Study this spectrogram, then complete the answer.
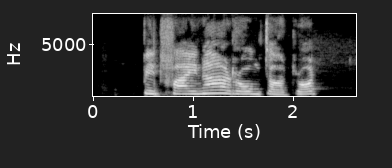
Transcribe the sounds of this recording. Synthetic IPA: pi˨˩t̪̚fa˧jnaː˥˩ɾoː˧ŋt͡ɕɔː˨˩t̪̚ɾo˦˥t̪̚

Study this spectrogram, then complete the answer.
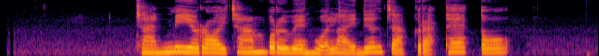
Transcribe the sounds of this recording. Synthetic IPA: t͡ɕʰa˦˥nmiː˧ɾɔː˧jt͡ɕʰa˦˥mbɔː˧ɾi˦˥weː˧nɦu˩˦ɐla˨˩jnɯ˥˩əŋt͡ɕaː˨˩kːɾa˨˩t̪ʰɛː˥˩k̚t̪o˦˥ʔ

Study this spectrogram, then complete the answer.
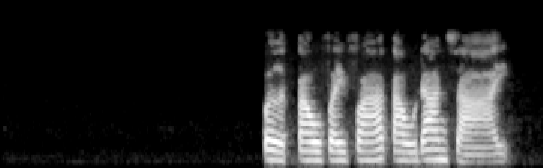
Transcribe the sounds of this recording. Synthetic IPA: pɤː˨˩t̪ːa˧wfa˧jfaː˦˥t̪a˧wdaː˥˩nsaː˩˦j

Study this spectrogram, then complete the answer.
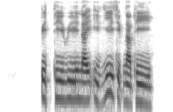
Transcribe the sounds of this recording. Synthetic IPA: pi˨˩t̪ʰːiː˧wiː˧na˧jʔiː˨˩k̚jiː˥˩si˨˩p̚naː˧t̪ʰiː˧

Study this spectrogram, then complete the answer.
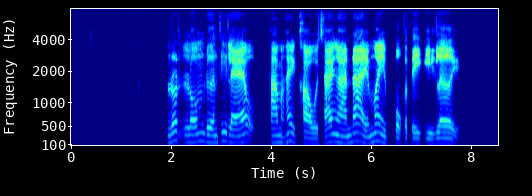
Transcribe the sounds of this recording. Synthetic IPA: ɾo˦˥t̪̚lo˦˥mdɯ˧ənt̪ʰiː˥˩lɛː˦˥w | t̪ʰa˧mɦa˥˩jkʰa˨˩wt͡ɕʰa˦˥jŋaː˧ndaː˥˩jma˥˩jpo˨˩kːa˧t̪i˨˩ʔiː˨˩k̚lɤː˧j

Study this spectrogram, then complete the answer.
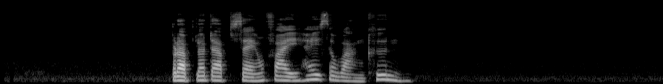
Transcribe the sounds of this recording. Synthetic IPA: pɾa˨˩p̚la˧da˨˩p̚sɛː˩˦ŋfa˧jɦa˥˩jsa˧waː˨˩ŋkʰɯ˥˩n

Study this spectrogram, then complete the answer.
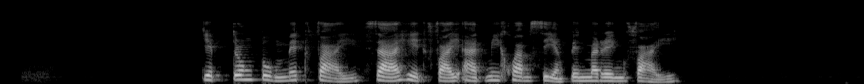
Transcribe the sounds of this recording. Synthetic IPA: ke˨˩p̚t̪ɾo˧ŋt̪u˨˩mːe˦˥t̪̚fa˩˦jsaː˩˦ɦeː˨˩t̪̚fa˩˦jʔaː˨˩t̪̚miː˧kʰwaː˧msi˨˩əŋpe˧nma˧ɾe˧ŋfa˩˦j

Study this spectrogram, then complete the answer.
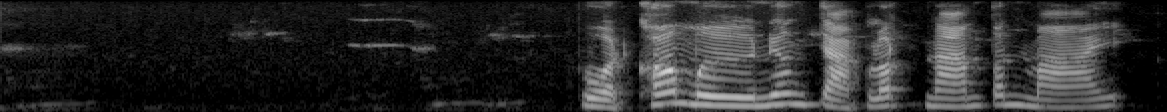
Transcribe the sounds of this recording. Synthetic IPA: pu˨˩ət̪̚kʰɔː˥˩mɯː˧nɯ˥˩əŋt͡ɕaː˨˩k̚lo˦˥t̪̚naː˦˥mt̪o˥˩nmaː˦˥j

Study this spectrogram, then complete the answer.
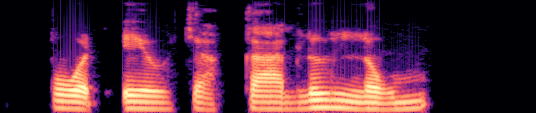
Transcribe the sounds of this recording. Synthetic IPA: pu˨˩ət̪̚ʔe˧wt͡ɕaː˨˩kːaː˧nlɯː˥˩nlo˧˦m

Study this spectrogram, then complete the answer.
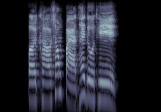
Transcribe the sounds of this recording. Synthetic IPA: pɤː˨˩t̪̚kʰaː˨˩wt͡ɕʰɔ˥˩ŋpɛː˨˩t̪̚ɦa˥˩jduː˧t̪ʰiː˧

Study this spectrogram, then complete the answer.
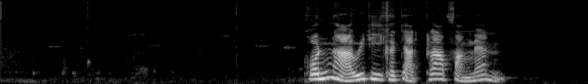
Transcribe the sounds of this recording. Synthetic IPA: kʰo˦˥nhaː˩˦wi˦˥t̪ʰiː˧kʰa˧t͡ɕa˨˩t̪̚kʰlaː˥˩p̚fa˨˩ŋnɛ˥˩n

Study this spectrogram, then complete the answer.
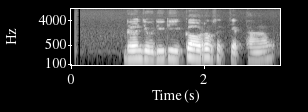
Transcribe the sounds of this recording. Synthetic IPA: dɤː˧njuː˨˩diː˧diː˧kɔː˥˩ɾu˦˥˩k̚sɯ˨˩k̚t͡ɕe˨˩t̪ʰːaː˦˥w

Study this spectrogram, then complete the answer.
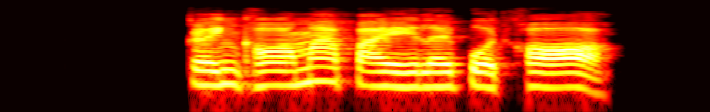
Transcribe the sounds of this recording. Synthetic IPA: kle˧ŋkʰɔː˧maː˥˩k̚pa˧jlɤː˧jpu˨˩ət̪̚kʰɔː˧

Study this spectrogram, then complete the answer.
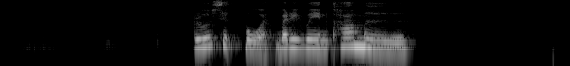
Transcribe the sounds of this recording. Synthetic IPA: ɾuː˦˥sɯ˨˩k̚pu˨˩ət̪̚bɔː˧ɾi˦˥weː˧nkʰɔː˥˩mɯː˧

